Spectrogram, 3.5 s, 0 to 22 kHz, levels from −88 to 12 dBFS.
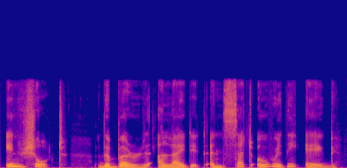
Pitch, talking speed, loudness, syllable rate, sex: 195 Hz, 175 wpm, -18 LUFS, 4.5 syllables/s, female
